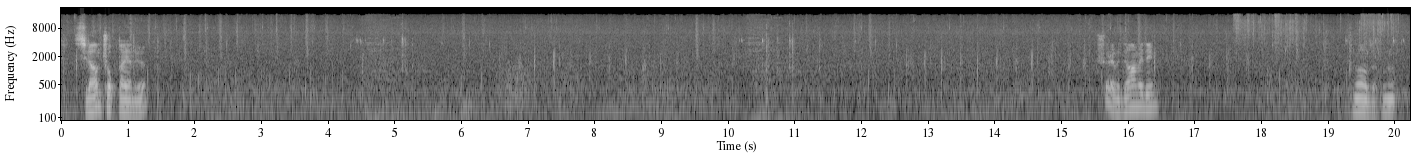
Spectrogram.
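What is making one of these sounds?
Footsteps run across cobblestones.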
